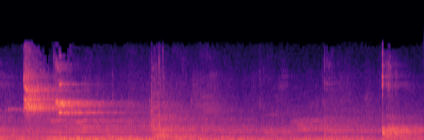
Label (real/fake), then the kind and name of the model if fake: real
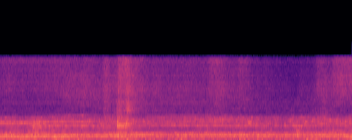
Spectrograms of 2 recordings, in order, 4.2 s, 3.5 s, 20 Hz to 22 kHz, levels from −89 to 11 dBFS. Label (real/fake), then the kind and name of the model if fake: fake, autoencoder, DAC-VAE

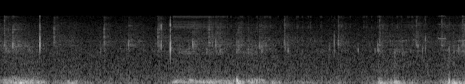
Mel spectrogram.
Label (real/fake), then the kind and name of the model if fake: real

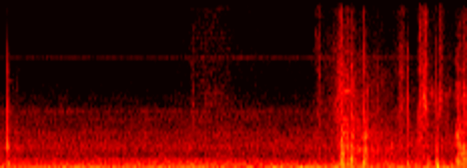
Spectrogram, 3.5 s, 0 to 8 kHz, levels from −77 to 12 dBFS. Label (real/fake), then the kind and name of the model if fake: real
